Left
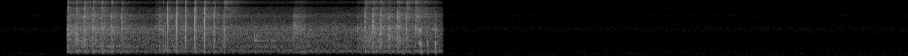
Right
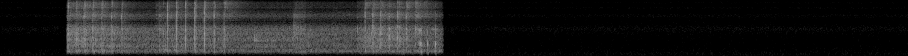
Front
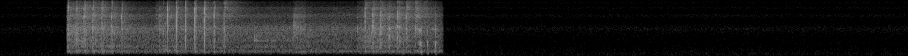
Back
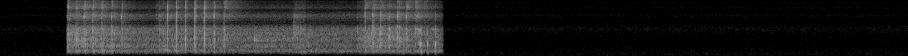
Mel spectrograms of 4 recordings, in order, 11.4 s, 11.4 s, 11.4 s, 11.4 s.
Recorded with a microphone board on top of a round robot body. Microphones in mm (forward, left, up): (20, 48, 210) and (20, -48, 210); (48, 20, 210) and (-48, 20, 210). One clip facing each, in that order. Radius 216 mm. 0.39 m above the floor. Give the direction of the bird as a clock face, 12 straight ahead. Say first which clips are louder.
Right 4 dB, back 5 dB; 5 o'clock.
